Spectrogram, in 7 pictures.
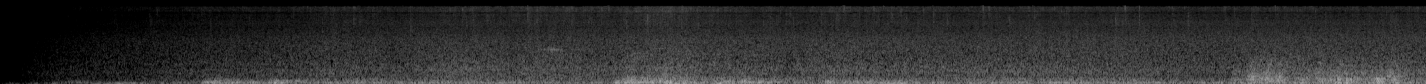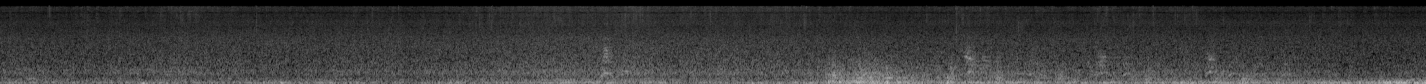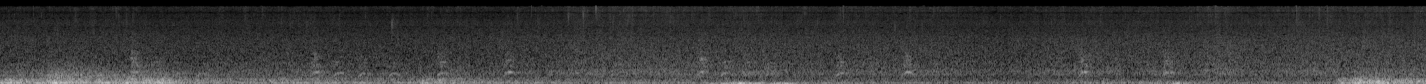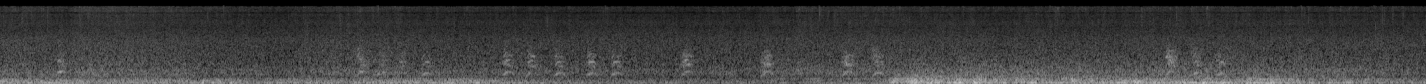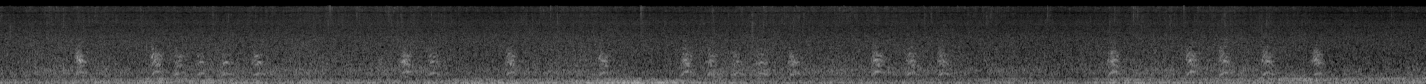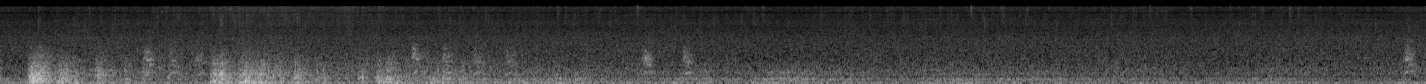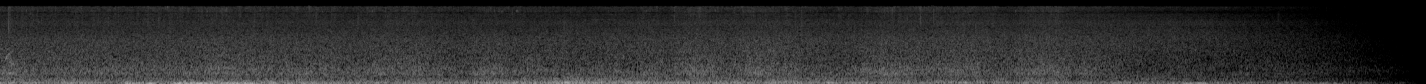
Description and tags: Idiot dog in thunderstorm
While recording a thunderstorm, this idiot dog walks by. He sees me holding my microphone out of my open garage and then starts barking. Not sure who looked more foolish. Him barking at me in the wind and rain, or me trying to wave him off. Recorded on June 18th 2006 in North Texas with Sony ECM-99 to Sony MD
